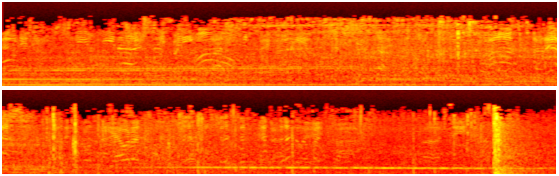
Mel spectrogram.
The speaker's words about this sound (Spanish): conduce su Aston Martin.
